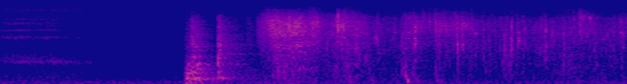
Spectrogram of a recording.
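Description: A metal tin's lid clicks and scrapes open.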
